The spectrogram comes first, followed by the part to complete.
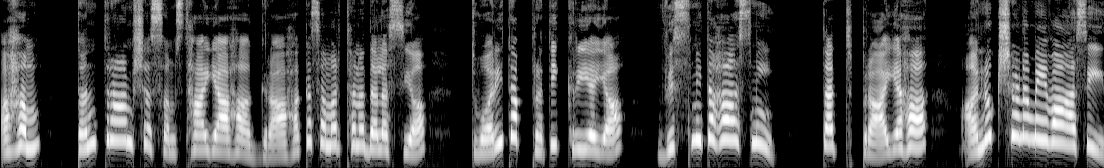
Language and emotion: Sanskrit, surprised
